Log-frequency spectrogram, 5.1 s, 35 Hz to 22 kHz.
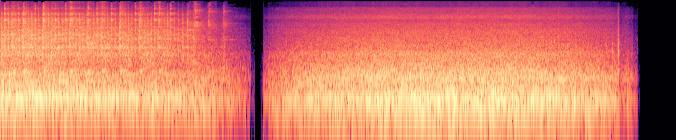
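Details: Husqvarna 372XP X-Torq chainsaw, repaired for a failed PTO-side main bearing. Two full-throttle bursts with a brief cut between, crisp, steady high revs, no knock or rattle: the saw runs healthy.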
